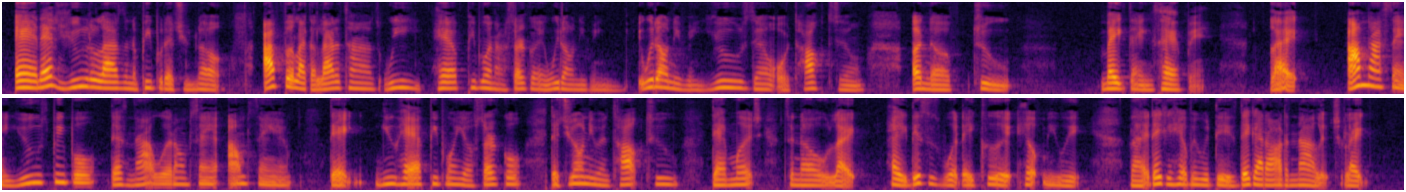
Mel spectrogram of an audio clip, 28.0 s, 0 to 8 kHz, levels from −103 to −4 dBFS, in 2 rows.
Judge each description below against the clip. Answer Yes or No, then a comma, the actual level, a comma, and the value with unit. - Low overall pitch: No, medium, 185 Hz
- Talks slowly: No, average, 195 wpm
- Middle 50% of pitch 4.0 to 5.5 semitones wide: Yes, average, 4.5 semitones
